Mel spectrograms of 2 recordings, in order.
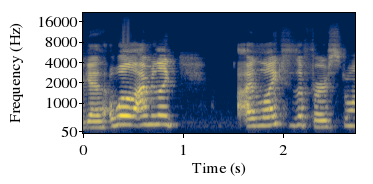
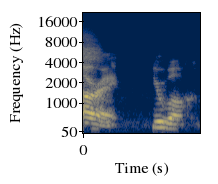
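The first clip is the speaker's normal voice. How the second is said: deep voice; 5 semitones lower, 8 dB quieter than usual. Pretend. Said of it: "I'm trying to get deep".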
